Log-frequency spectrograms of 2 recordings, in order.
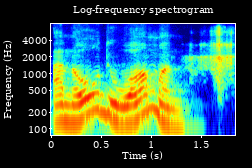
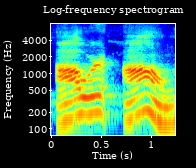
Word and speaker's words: our own: Pedro, you said an old woman nature is our own human nature. Oh. It's not an old woman, okay? You pronounce it like an old woman nature, okay?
